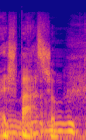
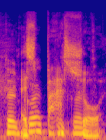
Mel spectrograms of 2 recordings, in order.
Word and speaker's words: Espaço: 19.00 Kompass, Espaço Portugues Brasil, habe ich das richtig ausgesprochen? – Espaço. Espaço.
